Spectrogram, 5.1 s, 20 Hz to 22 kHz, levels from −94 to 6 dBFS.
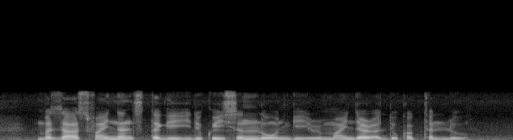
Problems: none marked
